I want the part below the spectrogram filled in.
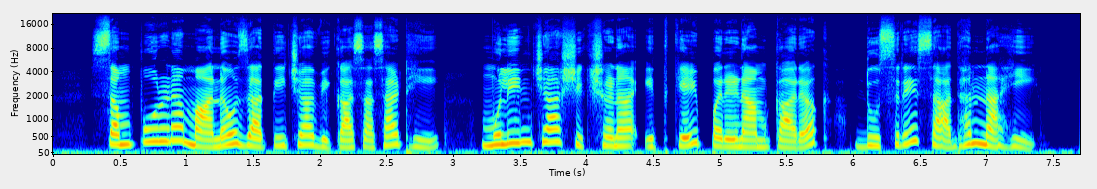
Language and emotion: Marathi, neutral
